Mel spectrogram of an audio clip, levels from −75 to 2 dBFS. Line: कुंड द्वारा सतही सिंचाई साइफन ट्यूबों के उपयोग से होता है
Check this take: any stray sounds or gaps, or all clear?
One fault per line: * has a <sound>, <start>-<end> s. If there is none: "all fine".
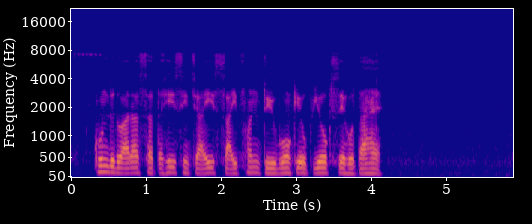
all fine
